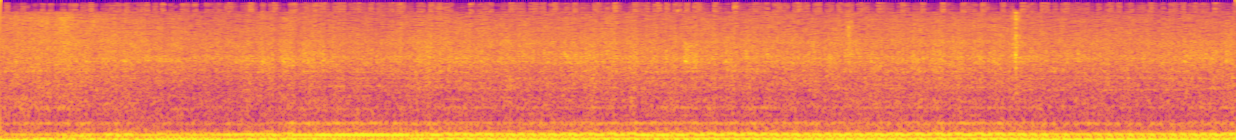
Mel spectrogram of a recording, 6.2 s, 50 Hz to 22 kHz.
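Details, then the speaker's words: Supercharged KA-swapped Nissan 240SX after a coil-on-plug ignition conversion, launch control on a new circuit: engine drones at a fixed raised speed and won't rise or fall. Launch control is stuck active, holding revs at the limiter. "so currently i have green on launch and i don't want that launch control is always active so that is not currently working"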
